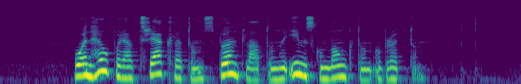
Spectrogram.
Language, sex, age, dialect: Faroese, female, 36-60, Norðuroyggjar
